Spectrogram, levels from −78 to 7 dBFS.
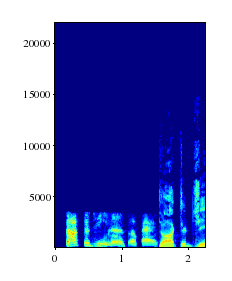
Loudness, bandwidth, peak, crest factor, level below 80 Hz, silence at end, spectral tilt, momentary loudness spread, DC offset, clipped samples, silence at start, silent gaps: -24 LUFS; 11 kHz; -6 dBFS; 18 dB; -54 dBFS; 0 s; -5.5 dB/octave; 9 LU; under 0.1%; under 0.1%; 0.15 s; none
